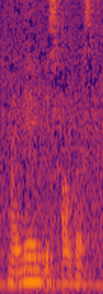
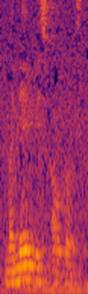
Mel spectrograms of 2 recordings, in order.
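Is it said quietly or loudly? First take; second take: quietly; loudly. First: It is mumbled quietly. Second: It is said louder and clearer.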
